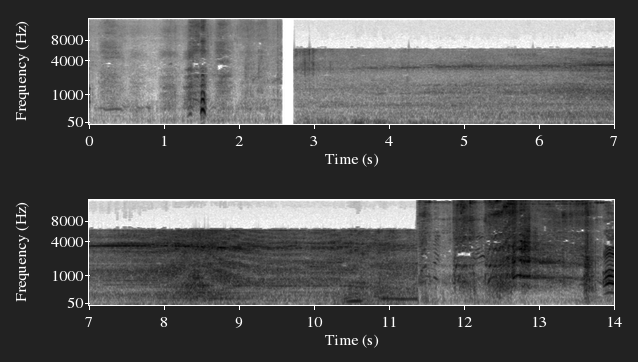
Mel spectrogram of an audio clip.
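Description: Electric RC cars racing past at speed: the motor and drivetrain whine swells to a peak and then drops in pitch as they go by.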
